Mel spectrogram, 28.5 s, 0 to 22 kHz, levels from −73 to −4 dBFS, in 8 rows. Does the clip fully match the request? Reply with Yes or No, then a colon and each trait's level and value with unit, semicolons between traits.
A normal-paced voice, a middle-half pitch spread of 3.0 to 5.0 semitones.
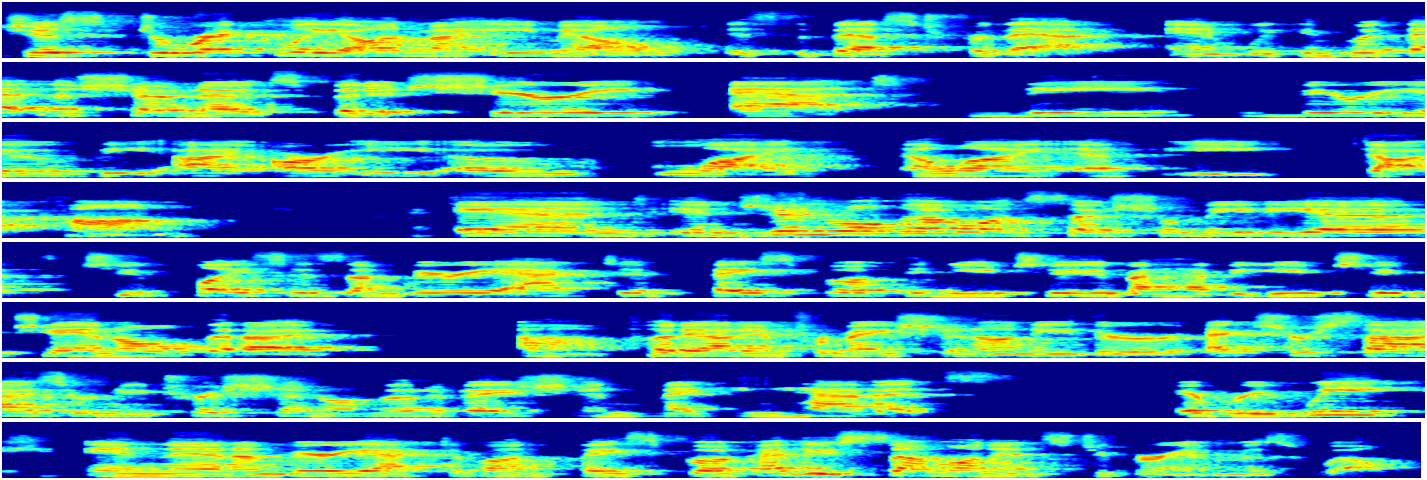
Yes: average, 185 wpm; average, 3.3 semitones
